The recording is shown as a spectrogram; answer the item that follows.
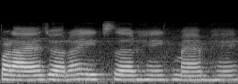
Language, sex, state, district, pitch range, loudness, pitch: Hindi, female, Chhattisgarh, Balrampur, 210-225 Hz, -16 LUFS, 215 Hz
